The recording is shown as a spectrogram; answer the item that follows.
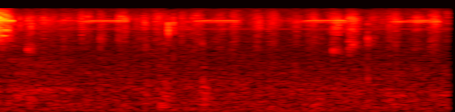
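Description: A quiet pause: faint background hiss with a tiny tick or two, just after the end of a spoken word.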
